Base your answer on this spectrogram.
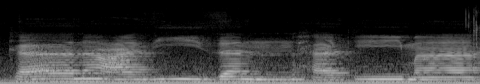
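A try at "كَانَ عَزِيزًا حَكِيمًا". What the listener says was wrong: Zan jangan terlalu panjang.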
